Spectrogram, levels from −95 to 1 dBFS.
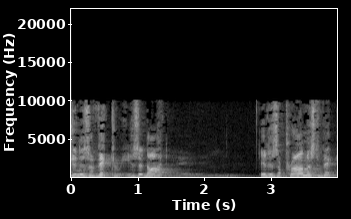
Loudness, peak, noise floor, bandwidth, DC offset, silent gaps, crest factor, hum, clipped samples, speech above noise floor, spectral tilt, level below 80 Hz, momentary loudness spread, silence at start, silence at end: -30 LUFS; -10 dBFS; -62 dBFS; 10.5 kHz; under 0.1%; none; 22 dB; none; under 0.1%; 31 dB; -2.5 dB/octave; -78 dBFS; 12 LU; 0 s; 0 s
